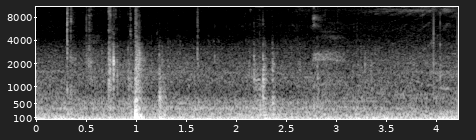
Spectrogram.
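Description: Toyota C-HR's rear liftgate being unlatched and opened: one dull thump about a second in and a few light clicks, over a steady low outdoor rumble.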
